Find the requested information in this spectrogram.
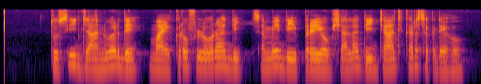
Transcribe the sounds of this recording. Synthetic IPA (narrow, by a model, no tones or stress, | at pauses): t̪ʊsĩːd͡ʒaːnʋəɾd̪eːmaːɪkɾoːpʰloːɾaːd̪iːsəmẽːd̪iːpɾəjoːɡʃaːlaːd̪iːd͡ʒãːt͡ʃkəɾsəkd̪eːɦoː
